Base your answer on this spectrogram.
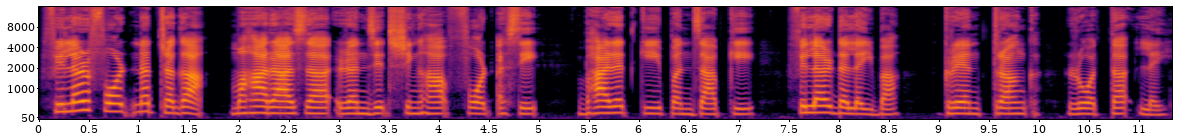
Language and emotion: Manipuri, neutral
